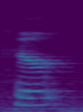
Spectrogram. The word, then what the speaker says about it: hair: de esta forma ears luego hair que es pelo de nuevo la H como una J hair Face que es rostro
